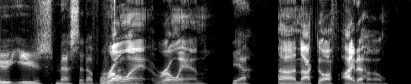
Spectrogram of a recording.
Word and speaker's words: Rowan: said Ro I don't remember what you said Rowan County yeah yeah but the last time I always say ran don't give me a hard time there pet you you messed it up Roan Rowan yeah uh knocked off Idaho the fighting potatoes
